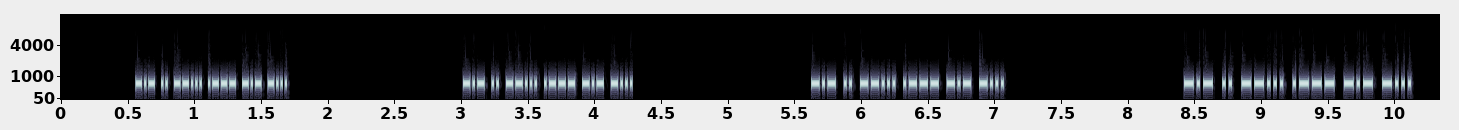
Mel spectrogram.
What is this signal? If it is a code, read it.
Morse code, heard as a keyed tone, about 64 wpm, 700 Hz. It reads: KI7JKB KI7JKB KI7JKB KI7JKB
